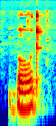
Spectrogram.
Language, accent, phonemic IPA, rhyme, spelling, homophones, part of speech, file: English, Southern England, /bɔːd/, -ɔːd, baud, bawd / board, noun, LL-Q1860 (eng)-baud.wav
- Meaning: 1. A unit of data transmission symbol rate; the number of signalling events per second 2. bps (bits per second), regardless of how many bits are represented by each symbol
